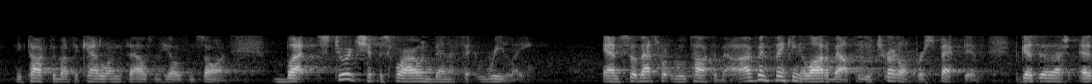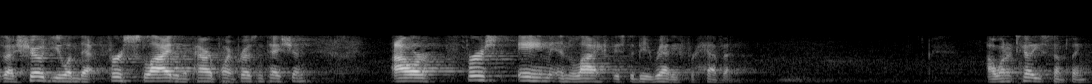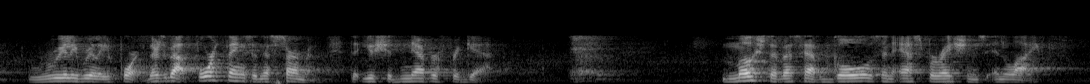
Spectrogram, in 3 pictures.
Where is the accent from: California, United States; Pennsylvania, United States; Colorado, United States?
California, United States; born there; I was born in California and went to school in different places and so on.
